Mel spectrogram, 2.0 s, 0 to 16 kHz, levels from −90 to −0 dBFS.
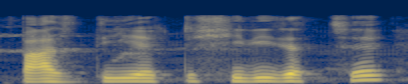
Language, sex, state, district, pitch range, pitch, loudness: Bengali, male, West Bengal, Alipurduar, 140-150 Hz, 145 Hz, -21 LUFS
